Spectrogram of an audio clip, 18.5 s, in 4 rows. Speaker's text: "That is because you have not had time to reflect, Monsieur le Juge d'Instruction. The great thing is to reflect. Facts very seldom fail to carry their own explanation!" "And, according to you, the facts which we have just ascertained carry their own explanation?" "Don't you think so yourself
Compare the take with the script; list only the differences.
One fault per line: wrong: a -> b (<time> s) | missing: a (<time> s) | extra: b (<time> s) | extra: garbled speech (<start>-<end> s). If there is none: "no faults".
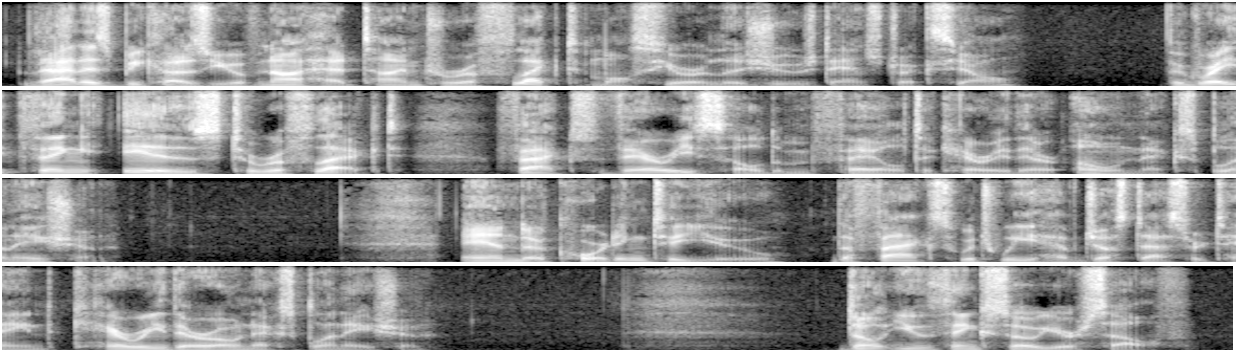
no faults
